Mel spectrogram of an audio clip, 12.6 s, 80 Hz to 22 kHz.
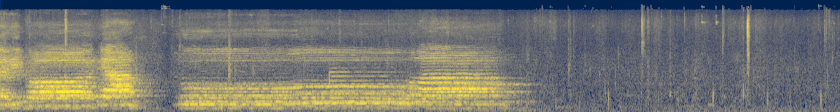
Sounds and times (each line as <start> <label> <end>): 0.0 procession 8.1
0.0 singing 8.2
